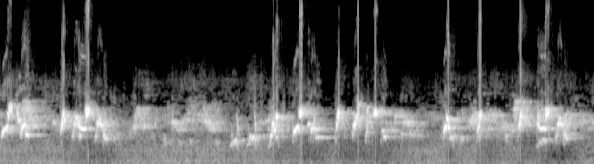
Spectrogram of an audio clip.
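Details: Song of a red-whiskered bulbul kept as a hobby bird: repeated cheerful phrases of sharp chirps and rolling warbles roughly every second, some notes swooping downward. Faint sharp clicks sound between phrases.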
